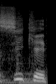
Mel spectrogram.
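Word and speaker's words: Székely: Then we get to the CK people, the second most populous minority. Yes, that's how you pronounce it, CK.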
